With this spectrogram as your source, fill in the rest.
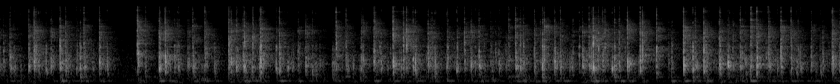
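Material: Plastic.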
